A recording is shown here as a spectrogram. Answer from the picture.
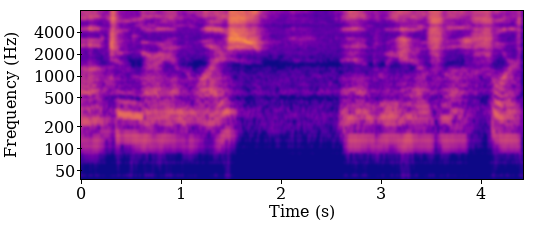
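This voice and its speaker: Over noticeable background noise, a man speaks with a Midwestern American accent. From Ohio, US Midwest. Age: 80s+. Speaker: retired businessman, local resident interviewee. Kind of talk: oral history interview. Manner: halting, many fillers.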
